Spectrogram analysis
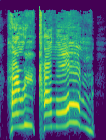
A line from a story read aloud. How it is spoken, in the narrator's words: screamed Hermione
